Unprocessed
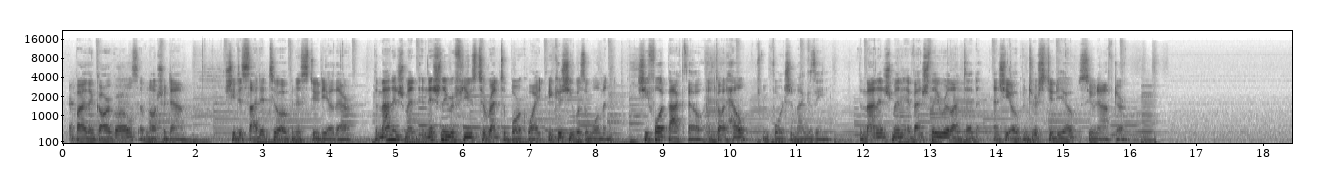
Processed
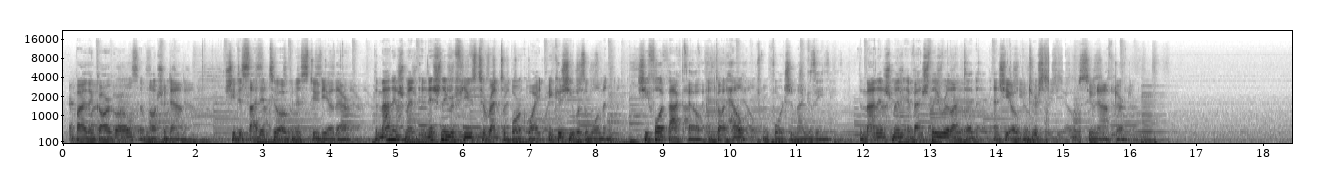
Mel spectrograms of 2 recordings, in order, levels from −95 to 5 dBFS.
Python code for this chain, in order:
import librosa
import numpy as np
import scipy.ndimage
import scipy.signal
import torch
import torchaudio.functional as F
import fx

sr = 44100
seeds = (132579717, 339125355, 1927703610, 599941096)

y = fx.over_compress(x, sr, threshold_db=-33.0, ratio=-1.0, at=(14.68, 15.26), fade=0.02)
y = fx.tilt_eq(y, sr, slope=-2.0)
y = fx.echo_feedback(y, sr, ms=203, feedback_pct=30, wet_db=-14.0)
y = F.gain(torch.from_numpy(y), 1.0).numpy()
